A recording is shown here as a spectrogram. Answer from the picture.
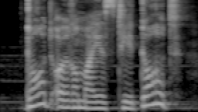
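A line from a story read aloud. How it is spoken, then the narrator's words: Calling out. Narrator (German): rief er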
